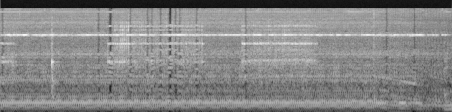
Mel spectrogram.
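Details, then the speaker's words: Wood lathe at full speed turning acrylic pen blanks between centers on adapter bushings instead of a suspected bent mandrel, parting tool applied: steady, even hum, no chatter or wobble; blank spinning true. "And you can hear there's a nice smooth sound, which means we are spinning true. If you hear any vibration, if the tool bumps or bounces, you need to stop and adjust."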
